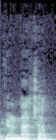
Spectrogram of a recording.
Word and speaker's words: Garnacha: Let's start with Grenache or Garnacha. It's the same grape, different pronunciation. Garnacha is pronounced in Spain, and Grenache is in France.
